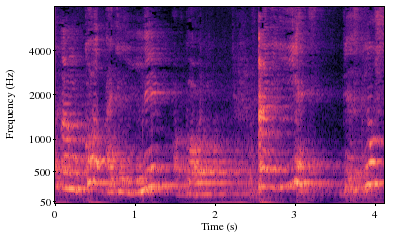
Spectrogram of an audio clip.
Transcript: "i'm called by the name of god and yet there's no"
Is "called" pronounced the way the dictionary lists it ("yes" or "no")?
no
